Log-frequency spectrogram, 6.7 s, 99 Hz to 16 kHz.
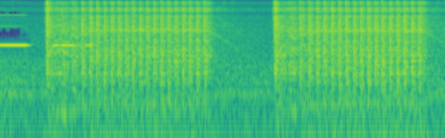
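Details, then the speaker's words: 2005 Sea Ray Sundancer 320, starboard engine (~350 hours, plugs ~1 year old) cranks steadily at about eight pulses a second over two attempts but never catches; port engine cranks fine. No fuel delivery; the root cause was a faulty fuel pump mini fuse. "happening so as you can hear the starter was cranking over"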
